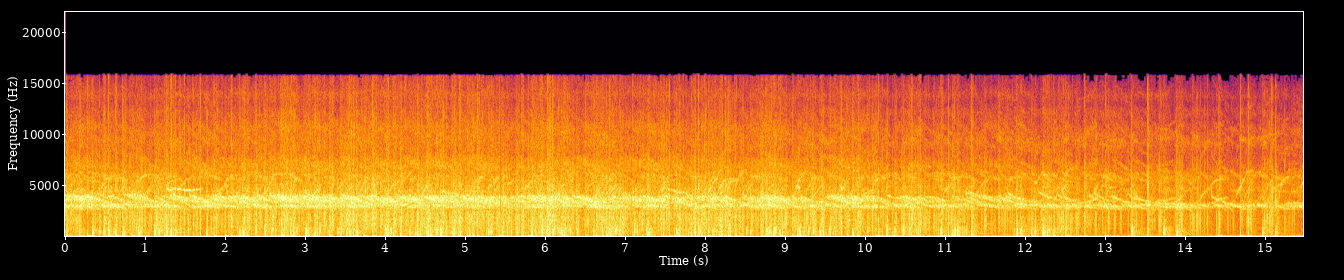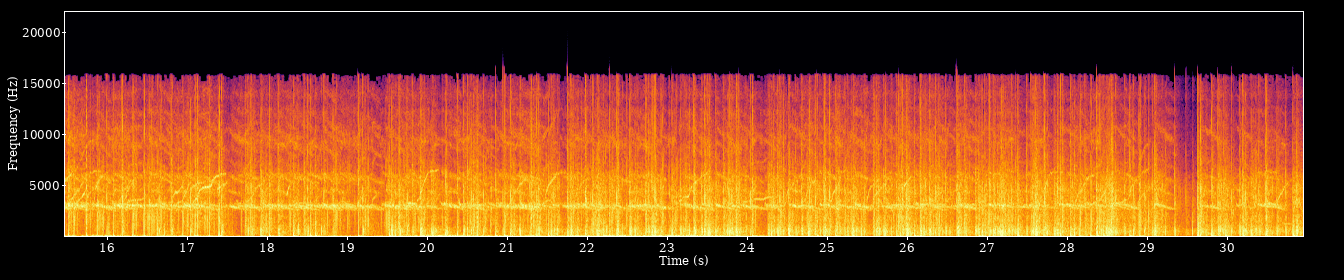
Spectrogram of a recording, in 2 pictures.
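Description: Strings of firecrackers going off in a dense, continuous crackle of rapid bangs, with a high ringing band above it that is strongest in the first half and fades later.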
